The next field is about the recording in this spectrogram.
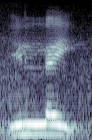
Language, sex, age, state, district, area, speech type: Tamil, female, 60+, Tamil Nadu, Dharmapuri, rural, read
